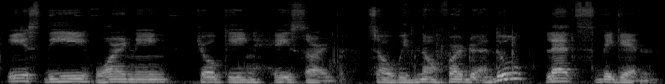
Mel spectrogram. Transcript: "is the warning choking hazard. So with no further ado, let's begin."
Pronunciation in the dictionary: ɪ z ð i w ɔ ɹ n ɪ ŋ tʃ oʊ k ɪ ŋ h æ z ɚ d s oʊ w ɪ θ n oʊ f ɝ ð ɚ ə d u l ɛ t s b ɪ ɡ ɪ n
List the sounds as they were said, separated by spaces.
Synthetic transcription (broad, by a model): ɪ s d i w ɔ ɹ n ɪ ŋ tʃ oʊ k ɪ ŋ h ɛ s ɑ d s oʊ w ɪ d n oʊ f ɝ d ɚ ə d u l ɛ t s b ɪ ɡ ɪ n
